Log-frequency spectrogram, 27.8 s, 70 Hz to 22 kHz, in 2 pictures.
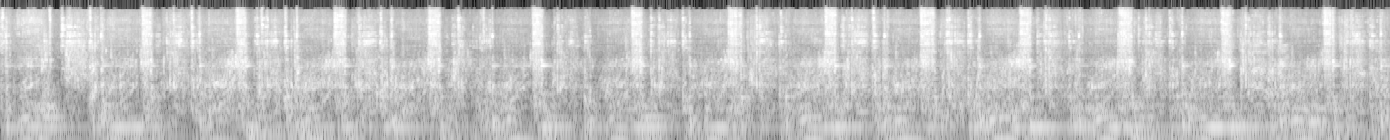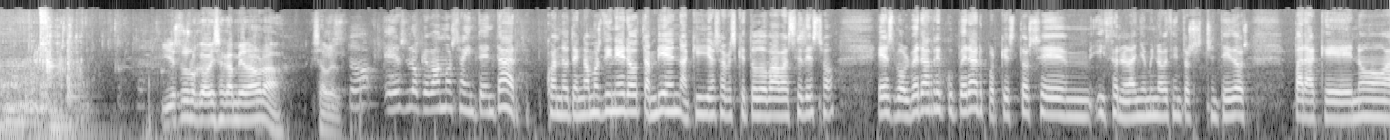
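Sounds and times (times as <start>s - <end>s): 
water poured by hand onto an old hand water pump: 0.0s - 15.2s
metallic clanks and scrapes of an old hand water pump being primed: 0.0s - 15.4s
speech: 15.7s - 27.8s.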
